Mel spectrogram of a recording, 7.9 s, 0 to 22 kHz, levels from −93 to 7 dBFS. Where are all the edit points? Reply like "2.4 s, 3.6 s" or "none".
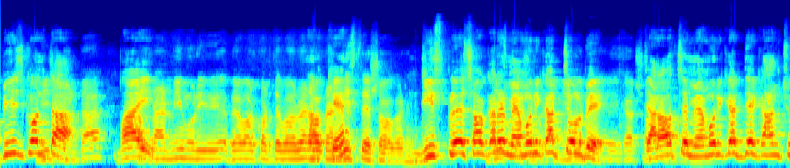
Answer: none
